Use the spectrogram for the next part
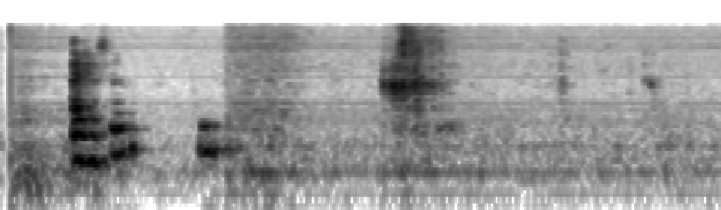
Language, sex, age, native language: Icelandic, male, 11, English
